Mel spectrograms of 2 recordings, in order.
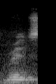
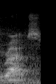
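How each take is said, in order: First: The vowel sounds like the one in 'boot'. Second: The vowel sounds like the one in 'out'.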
